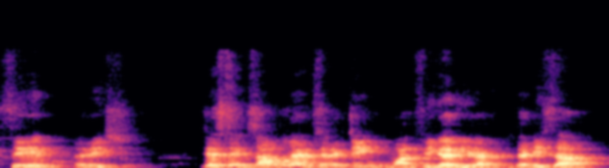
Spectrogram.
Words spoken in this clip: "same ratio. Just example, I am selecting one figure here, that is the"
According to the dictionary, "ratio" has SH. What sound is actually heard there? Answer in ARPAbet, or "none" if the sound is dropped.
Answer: S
